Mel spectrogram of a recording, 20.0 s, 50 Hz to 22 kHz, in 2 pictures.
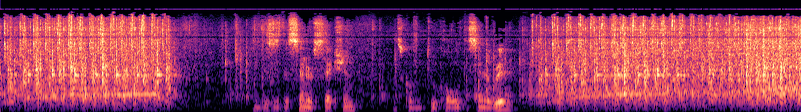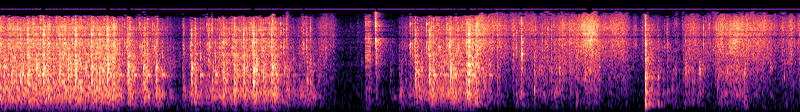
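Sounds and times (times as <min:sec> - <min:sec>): sewing machine stitching: 0:00.0 - 0:02.2, 0:05.9 - 0:14.0, 0:15.0 - 0:16.2.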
